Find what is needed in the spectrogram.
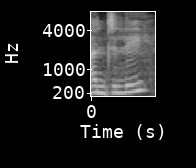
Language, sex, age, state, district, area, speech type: Punjabi, female, 30-45, Punjab, Pathankot, rural, spontaneous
